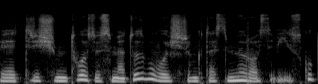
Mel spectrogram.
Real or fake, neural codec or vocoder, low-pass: fake; vocoder, 24 kHz, 100 mel bands, Vocos; 10.8 kHz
